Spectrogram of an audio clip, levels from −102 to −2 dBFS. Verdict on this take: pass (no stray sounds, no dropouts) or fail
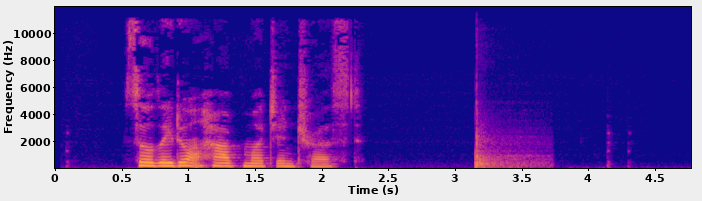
fail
